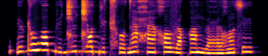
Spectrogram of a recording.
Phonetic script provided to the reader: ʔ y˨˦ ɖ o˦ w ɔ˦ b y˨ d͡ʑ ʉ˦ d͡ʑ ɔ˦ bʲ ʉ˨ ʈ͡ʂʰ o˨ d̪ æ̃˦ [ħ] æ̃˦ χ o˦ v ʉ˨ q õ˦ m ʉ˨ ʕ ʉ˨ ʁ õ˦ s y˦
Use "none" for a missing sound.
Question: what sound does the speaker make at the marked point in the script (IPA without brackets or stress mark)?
ħ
